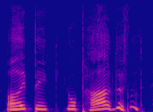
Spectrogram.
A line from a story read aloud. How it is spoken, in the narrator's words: faltered Miss Squeers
